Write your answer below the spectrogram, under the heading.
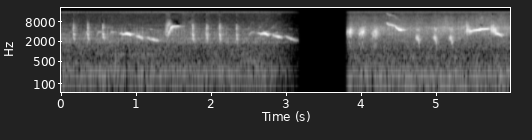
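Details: Blyth's reed warbler singing without pause: dry ticks, falling whistled slurs and a high upward note, broken by a brief gap, then resuming with varied chirps.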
